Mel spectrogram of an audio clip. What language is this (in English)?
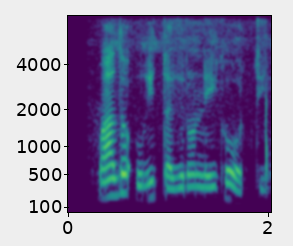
Kikuyu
